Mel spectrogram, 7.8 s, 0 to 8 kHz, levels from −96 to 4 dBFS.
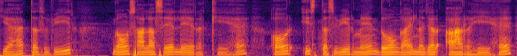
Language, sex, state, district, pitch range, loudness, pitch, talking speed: Hindi, male, Uttar Pradesh, Saharanpur, 110-130 Hz, -21 LUFS, 120 Hz, 130 wpm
